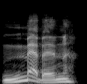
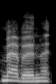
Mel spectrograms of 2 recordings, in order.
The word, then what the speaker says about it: Mebane: This is another community win out of the town of Mebane, North Carolina. Oh, okay. I think I know what we're going to talk about. Fun fact, the town of Mebane is located in both Orange and, pronounced it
